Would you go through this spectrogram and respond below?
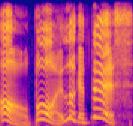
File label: commentator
